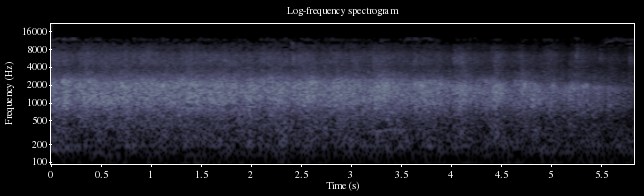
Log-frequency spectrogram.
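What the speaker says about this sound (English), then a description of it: "Please give him a round of applause." An audience at the opening of the 51st Pacific Islands Forum gives a dense, sustained round of clapping that holds steady and then eases slightly at the end.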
